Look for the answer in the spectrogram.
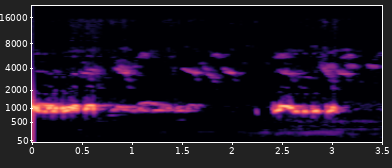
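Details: A loud rippling coo from a local zebra dove trails into a soft, drawn-out note, then a second short, bubbling burst follows. These are kerot and bekur calls used to lure other zebra doves.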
